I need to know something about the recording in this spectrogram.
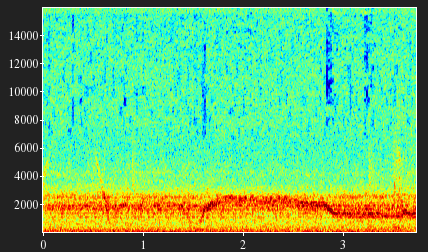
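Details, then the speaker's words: RCA Victor A38 shortwave tube radio during broadcast-band alignment at 1400 kHz: steady hiss with only a faint wavering test-tone whistle; frequency alignment seems correct but reception strength is terrible. "seems to be aligned correctly frequency wise but the strength of that is just terrible"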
